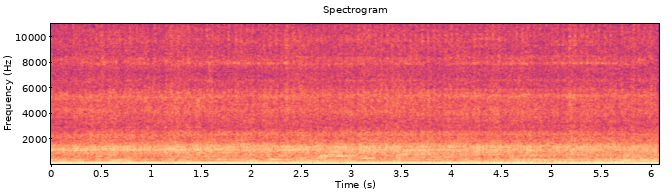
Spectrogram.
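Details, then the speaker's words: Nissan Sentra, engine running, first suspected aircon compressor: loud, steady run with a rough metallic drone and faint whirring; mechanic traced it with a stethoscope to the worn belt tensioner bearing. "So ayun mga kabiyahe, bali ito yung umiingay pala. Ito yung tensioner."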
